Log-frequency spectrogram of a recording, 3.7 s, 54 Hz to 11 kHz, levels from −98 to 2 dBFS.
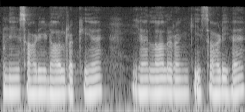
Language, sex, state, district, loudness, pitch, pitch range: Hindi, male, Bihar, Vaishali, -14 LUFS, 130 Hz, 130-135 Hz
